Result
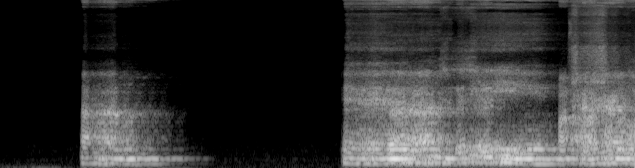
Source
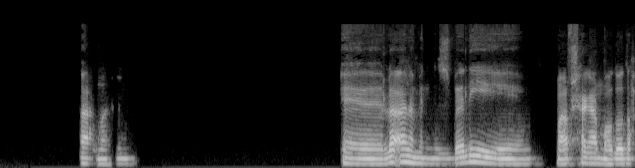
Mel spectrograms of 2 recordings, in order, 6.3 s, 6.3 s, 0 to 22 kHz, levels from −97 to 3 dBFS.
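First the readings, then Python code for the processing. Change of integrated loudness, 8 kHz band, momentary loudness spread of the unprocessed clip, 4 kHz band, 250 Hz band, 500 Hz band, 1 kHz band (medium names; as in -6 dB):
+4.5 dB, no reading, 10 LU, +2.5 dB, +6.0 dB, +3.0 dB, +2.0 dB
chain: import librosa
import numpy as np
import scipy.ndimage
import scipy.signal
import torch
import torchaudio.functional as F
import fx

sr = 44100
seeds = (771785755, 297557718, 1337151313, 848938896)

y = fx.env_lowpass(x, sr, base_hz=590.0, full_db=-20.0)
y = fx.echo_feedback(y, sr, ms=125, feedback_pct=41, wet_db=-14.0)
y = fx.rev_gated(y, sr, seeds[0], gate_ms=310, shape='rising', drr_db=-5.5)
y = np.repeat(scipy.signal.resample_poly(y, 1, 2), 2)[:len(y)]
y = fx.ensemble(y, sr)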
